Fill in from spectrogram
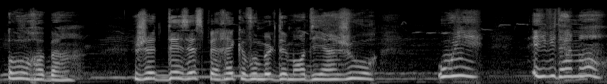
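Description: A lovesick young noble lady with a high, slow, imploring voice, as a woman acts her. Faint music runs behind the storybook scene. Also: darkish tone. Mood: swooning. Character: young noble lady in love, pleading and swooning.

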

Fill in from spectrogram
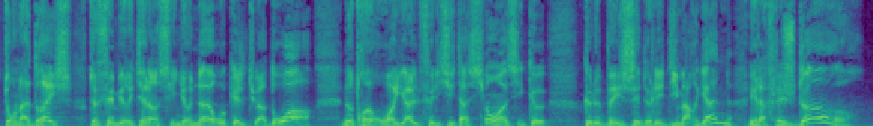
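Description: A man's voice: a little high, very animated, fairly bright tone, slightly rough, exaggerated voice. A man voicing a pompous, cruel prince who mocks and drawls in a storybook reading. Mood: grand. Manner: sneering, theatrical, drawn-out. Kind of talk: storybook read-along.

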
